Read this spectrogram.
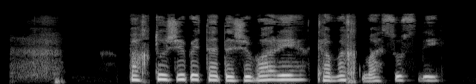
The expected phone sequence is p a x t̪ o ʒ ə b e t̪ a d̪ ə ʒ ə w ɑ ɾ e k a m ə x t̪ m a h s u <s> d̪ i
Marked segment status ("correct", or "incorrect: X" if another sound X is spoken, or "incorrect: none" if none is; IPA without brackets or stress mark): correct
